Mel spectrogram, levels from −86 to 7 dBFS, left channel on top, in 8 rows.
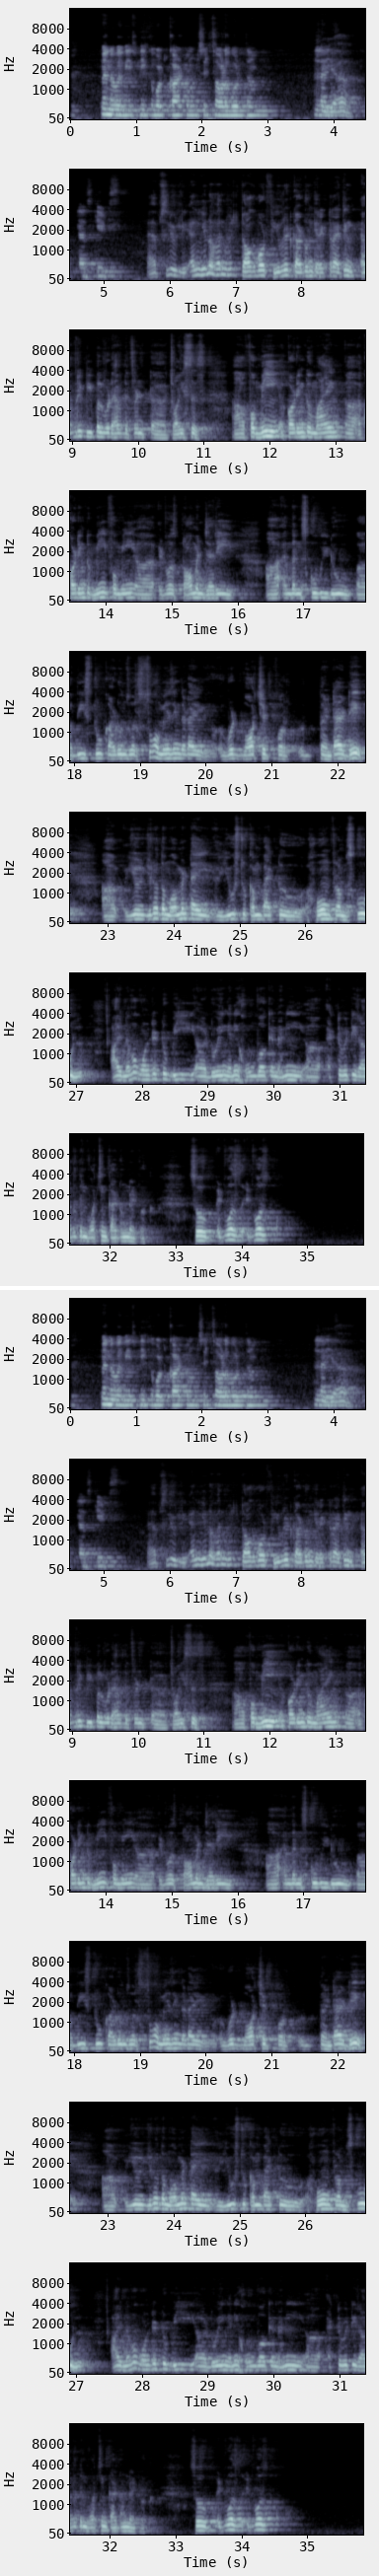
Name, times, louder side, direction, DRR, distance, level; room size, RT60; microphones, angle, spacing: voice 1, 0.5-2.9 3.7-4.0 4.6-5.0, left 1 dB, 10° left, 3 dB, 4.3 m, -22 dB
voice 2, 3.8-4.3 5.6-11.0 11.4-15.9 16.4-27.1 27.5-32.5 33.2-34.5, left 2 dB, 35° left, 5 dB, 1.4 m, -20 dB
26.0 x 24.5 x 8.8 m, 0.71 s
head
